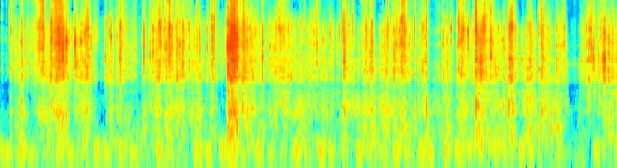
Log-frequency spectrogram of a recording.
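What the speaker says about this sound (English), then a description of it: "let's cut this packet and see which type of Oreo cookies" A plastic packet of Oreo cookies made in Thailand is cut and torn open, giving a steady run of close crinkling, crackling and snipping sounds with no talk.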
